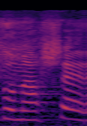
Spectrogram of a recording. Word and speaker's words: Beaumarchais: En tout cas, Maestra Capella, je vois que vous prononcez exactement comme il se doit Beaumarchais. Oui, Beaumarchais, non, parce que c'est formidable, Beaumarchais.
